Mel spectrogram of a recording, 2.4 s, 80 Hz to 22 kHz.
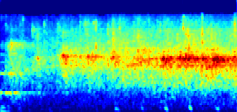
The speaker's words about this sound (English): I have 3,000 questions, so if you're going to applaud at the end of every response, we're going to be here till midnight.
